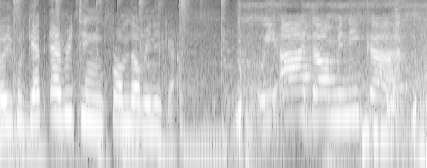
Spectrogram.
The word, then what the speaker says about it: Dominica: back okay boom we call it dominica yes the nature i love the caribbean it's rum punch time oh we call it dominican it is spelled d-o-m-i-n-i-c-a it is not dominican republic it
